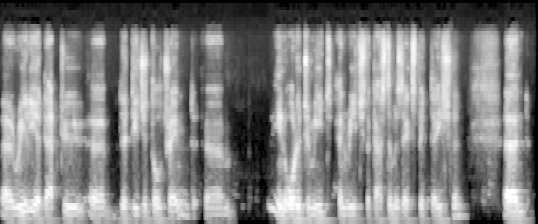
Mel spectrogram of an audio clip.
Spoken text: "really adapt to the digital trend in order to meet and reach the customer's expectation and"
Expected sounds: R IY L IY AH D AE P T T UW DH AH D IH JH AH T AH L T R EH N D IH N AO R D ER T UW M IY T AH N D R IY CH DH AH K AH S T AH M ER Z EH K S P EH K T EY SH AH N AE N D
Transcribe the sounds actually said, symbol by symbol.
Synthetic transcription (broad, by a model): R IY L IY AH D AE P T T UW DH AH D IH JH AH T AH L T R EH N D IH N AO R D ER T UW M IY T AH N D R IY CH DH AH K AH S T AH M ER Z EH K S P EH K T EY SH AH N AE N D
